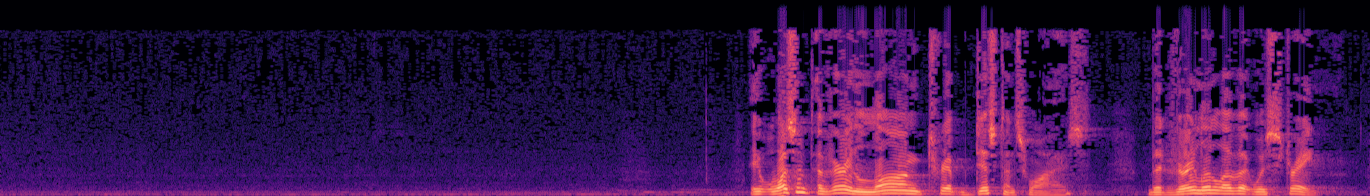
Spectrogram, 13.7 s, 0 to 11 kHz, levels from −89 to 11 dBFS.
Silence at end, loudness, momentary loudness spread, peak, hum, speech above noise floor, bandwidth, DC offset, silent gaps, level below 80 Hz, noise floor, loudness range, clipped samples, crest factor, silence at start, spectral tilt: 0.5 s; -10 LUFS; 13 LU; 0 dBFS; none; 38 dB; 10 kHz; under 0.1%; none; -50 dBFS; -48 dBFS; 5 LU; 0.4%; 14 dB; 7.5 s; -5.5 dB/octave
